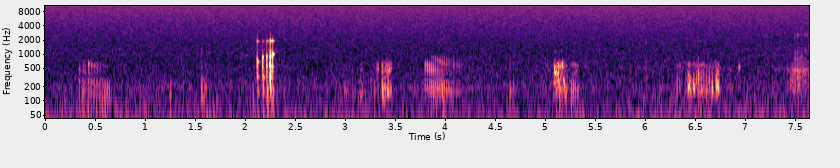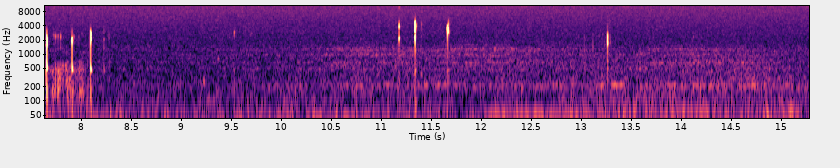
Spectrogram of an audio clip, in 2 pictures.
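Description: Quiet, irregular gurgles and rumbles with a few sharp clicks in low room noise; ordinary stomach growling.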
